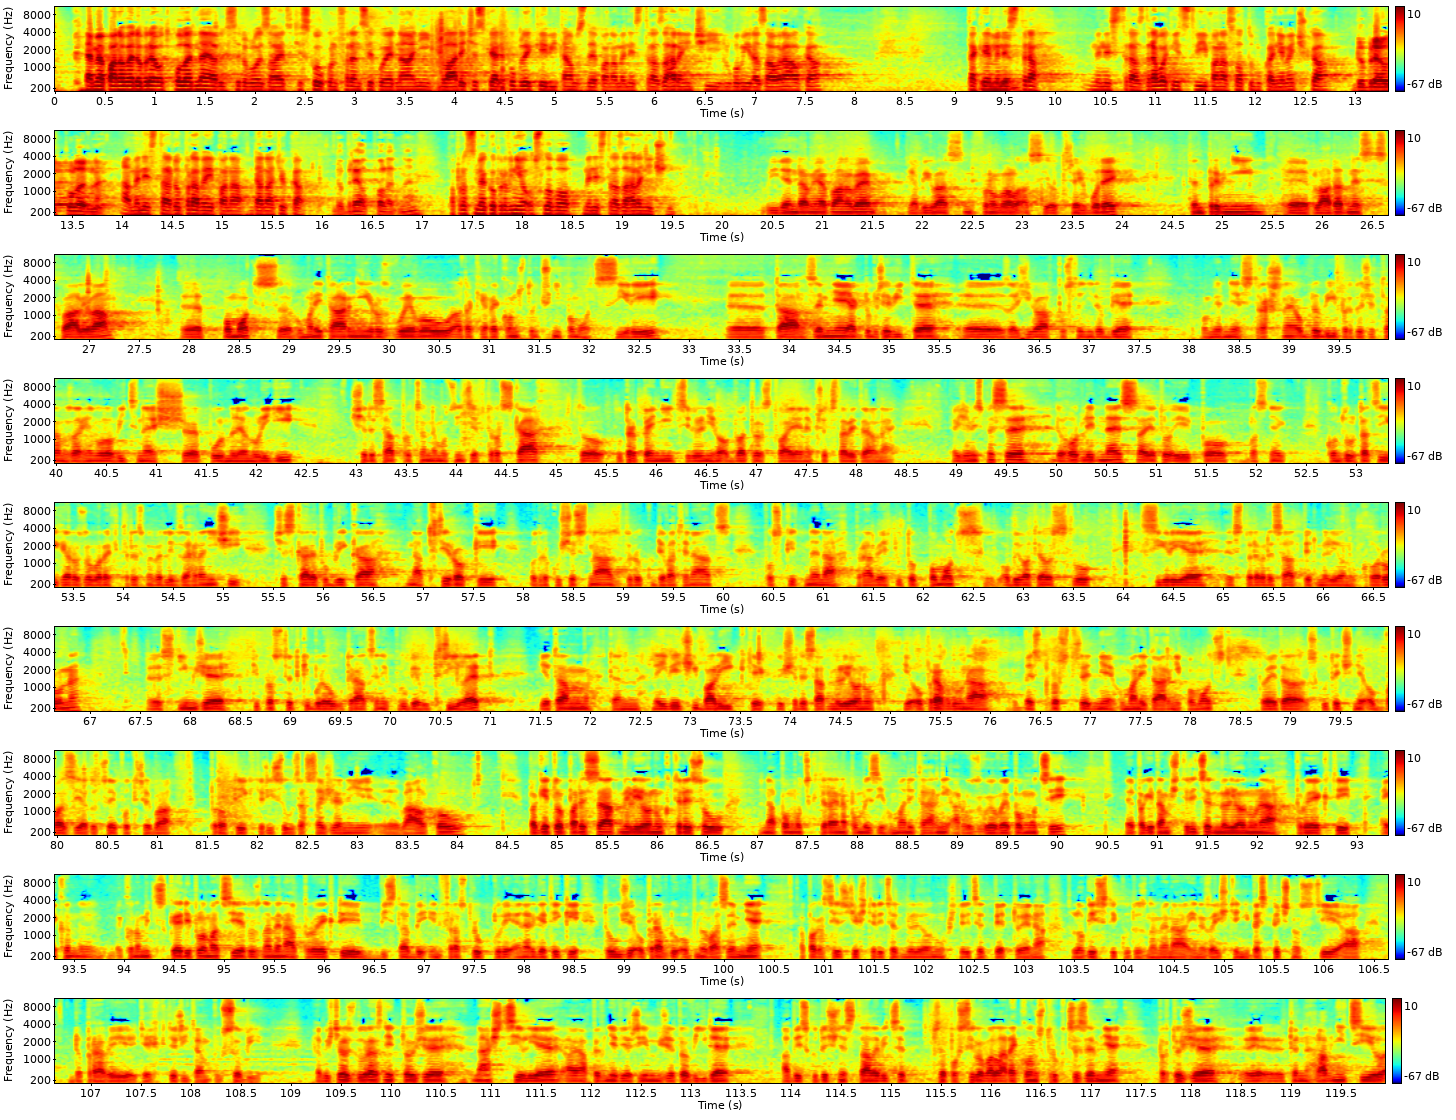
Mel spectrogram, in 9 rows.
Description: Tisková konference po jednání vlády 27. června 2016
